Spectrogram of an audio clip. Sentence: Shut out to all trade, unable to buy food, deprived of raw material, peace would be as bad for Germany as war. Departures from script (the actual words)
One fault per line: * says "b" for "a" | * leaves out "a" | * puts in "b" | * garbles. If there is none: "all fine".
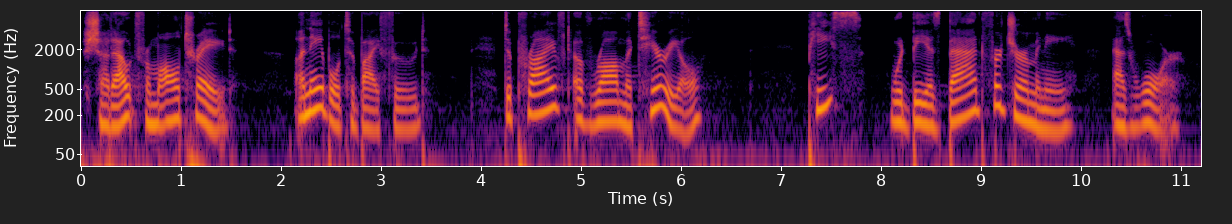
* says "from" for "to"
